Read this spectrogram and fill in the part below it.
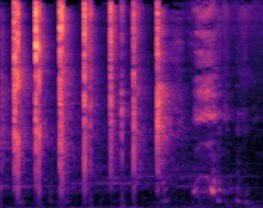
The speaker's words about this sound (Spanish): Aplausos.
